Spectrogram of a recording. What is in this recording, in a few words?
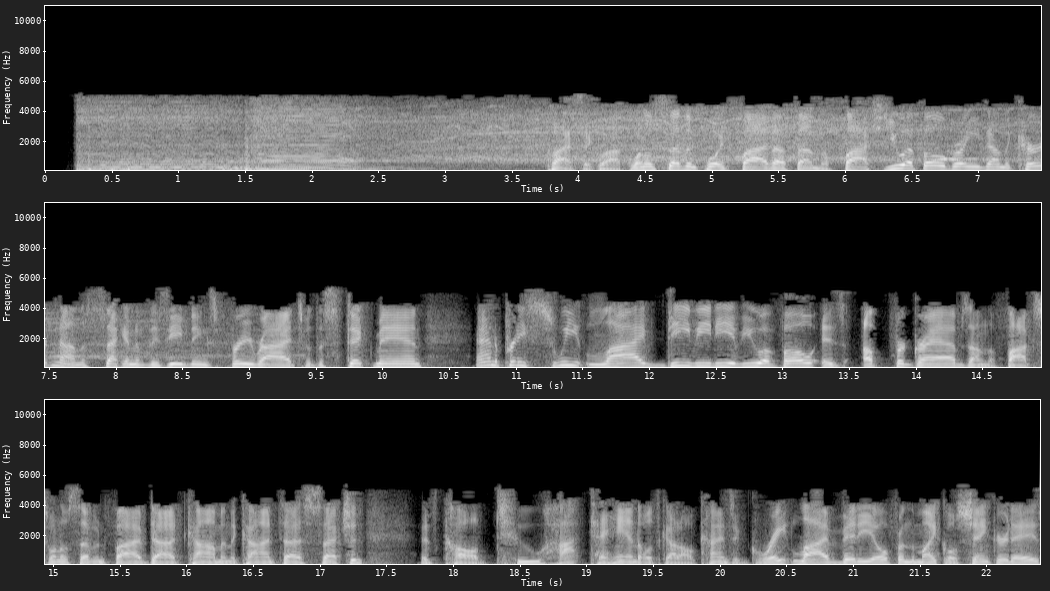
air check; wfxj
